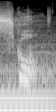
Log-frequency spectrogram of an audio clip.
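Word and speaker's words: Scull: Will we ever see William Skull fight again? For clarity, William, it's school, right? We're going William School with the pronunciation.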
